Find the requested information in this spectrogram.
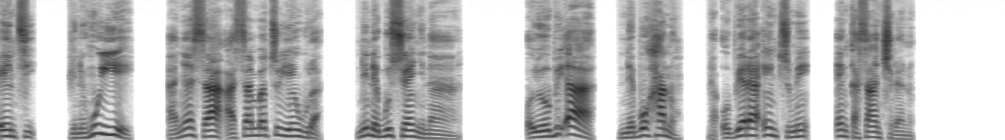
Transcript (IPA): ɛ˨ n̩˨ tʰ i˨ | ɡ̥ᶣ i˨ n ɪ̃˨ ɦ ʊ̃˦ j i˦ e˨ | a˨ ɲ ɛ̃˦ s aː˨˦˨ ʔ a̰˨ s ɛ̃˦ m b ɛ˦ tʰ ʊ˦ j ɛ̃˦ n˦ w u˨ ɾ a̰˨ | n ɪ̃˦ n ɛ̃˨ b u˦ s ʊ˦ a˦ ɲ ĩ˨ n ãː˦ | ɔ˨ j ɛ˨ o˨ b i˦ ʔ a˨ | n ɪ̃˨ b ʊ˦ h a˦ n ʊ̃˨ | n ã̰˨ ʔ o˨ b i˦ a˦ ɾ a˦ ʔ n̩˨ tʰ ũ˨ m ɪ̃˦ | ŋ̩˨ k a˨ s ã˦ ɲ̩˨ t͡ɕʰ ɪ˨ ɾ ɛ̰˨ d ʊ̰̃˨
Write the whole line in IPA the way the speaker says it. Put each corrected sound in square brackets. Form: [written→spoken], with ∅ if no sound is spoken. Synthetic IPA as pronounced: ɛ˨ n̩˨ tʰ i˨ | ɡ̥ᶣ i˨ n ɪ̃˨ ɦ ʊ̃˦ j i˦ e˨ | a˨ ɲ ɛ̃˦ s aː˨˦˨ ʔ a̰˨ s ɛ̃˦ m b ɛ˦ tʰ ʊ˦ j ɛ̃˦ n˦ w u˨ ɾ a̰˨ | n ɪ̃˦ n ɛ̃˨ b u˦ s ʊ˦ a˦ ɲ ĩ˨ n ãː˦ | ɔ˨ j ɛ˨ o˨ b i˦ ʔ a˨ | n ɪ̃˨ b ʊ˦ h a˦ n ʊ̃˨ | n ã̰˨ ʔ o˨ b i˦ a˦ ɾ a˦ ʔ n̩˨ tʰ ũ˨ m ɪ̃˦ | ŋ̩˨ k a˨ s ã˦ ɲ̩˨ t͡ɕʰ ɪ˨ ɾ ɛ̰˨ [d→n] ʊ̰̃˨

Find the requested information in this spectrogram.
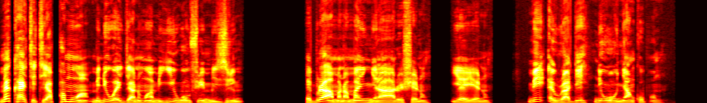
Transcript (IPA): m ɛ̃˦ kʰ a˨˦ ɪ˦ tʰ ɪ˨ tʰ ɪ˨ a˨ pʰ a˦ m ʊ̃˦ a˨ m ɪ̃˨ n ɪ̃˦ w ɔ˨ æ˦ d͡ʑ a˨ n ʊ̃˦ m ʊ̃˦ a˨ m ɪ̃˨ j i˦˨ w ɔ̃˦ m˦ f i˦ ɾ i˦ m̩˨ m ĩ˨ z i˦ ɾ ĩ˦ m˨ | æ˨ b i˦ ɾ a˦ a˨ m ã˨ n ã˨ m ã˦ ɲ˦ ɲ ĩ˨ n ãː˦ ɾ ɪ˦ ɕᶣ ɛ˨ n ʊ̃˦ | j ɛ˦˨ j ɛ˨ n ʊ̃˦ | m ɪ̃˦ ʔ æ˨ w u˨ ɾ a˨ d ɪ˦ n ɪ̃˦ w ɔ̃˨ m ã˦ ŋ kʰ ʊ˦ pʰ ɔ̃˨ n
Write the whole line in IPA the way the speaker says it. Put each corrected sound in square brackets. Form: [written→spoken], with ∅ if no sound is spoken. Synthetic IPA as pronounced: m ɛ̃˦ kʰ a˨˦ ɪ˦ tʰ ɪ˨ tʰ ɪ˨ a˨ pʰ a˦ m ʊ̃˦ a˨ m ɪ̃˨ n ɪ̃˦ w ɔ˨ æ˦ d͡ʑ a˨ n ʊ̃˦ m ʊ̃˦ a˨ m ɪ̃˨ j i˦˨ w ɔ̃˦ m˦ f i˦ ɾ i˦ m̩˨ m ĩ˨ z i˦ ɾ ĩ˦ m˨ | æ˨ b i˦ ɾ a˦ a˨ m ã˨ n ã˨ m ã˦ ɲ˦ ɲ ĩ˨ n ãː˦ ɾ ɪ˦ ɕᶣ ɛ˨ n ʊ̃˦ | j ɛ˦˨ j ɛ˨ n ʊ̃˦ | m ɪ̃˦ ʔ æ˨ w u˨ ɾ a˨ d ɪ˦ n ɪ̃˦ w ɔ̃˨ [m→ɲ] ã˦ ŋ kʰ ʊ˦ pʰ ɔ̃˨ n

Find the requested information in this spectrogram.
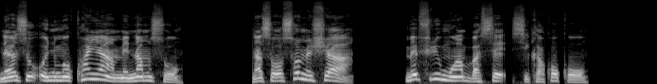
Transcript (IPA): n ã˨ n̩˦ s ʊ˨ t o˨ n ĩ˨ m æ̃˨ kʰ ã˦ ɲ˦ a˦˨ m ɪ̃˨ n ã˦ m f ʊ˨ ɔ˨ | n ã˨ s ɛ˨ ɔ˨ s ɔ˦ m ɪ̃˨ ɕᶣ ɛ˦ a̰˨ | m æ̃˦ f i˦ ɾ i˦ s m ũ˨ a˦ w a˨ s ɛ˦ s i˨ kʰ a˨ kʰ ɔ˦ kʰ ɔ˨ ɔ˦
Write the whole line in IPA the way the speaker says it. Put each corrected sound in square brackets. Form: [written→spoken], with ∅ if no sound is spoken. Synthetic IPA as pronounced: n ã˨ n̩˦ s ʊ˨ [t→ʔ] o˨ n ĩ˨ m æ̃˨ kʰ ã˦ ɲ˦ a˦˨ m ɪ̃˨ n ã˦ m [f→s] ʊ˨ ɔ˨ | n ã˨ s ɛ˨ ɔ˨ s ɔ˦ m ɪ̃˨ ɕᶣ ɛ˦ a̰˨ | m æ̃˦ f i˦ ɾ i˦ [s→∅] m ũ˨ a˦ [w→b] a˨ s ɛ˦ s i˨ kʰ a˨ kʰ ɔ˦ kʰ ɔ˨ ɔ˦

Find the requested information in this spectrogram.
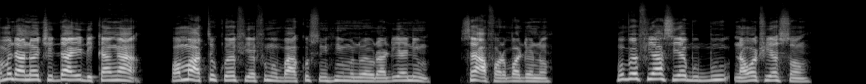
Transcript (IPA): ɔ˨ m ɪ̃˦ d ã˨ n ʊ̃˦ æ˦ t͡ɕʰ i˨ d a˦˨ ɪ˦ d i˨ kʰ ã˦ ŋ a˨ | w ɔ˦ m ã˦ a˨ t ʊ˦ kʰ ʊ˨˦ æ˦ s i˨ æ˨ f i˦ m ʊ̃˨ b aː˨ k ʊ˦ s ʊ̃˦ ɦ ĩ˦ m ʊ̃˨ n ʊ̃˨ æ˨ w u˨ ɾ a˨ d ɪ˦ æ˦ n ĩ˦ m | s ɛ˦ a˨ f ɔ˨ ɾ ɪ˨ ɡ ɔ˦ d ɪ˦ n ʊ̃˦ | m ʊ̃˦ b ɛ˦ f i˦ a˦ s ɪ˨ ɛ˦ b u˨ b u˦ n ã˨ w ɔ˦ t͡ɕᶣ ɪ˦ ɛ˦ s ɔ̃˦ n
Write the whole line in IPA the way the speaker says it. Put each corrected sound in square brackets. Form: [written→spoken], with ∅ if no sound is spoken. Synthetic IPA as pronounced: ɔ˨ m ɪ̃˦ d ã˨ n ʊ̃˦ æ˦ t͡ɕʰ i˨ d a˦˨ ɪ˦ d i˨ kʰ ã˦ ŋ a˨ | w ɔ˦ m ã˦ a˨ t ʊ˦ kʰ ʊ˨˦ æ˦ [s→f] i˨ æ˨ f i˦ m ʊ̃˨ b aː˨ k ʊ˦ s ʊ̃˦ ɦ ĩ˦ m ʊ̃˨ n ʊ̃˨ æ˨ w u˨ ɾ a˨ d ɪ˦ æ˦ n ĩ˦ m | s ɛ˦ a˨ f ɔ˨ ɾ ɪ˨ [ɡ→b] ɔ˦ d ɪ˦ n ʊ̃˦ | m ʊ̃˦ b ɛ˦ f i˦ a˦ s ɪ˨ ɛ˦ b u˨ b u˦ n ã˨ w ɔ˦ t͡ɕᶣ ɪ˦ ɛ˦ s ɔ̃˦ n

